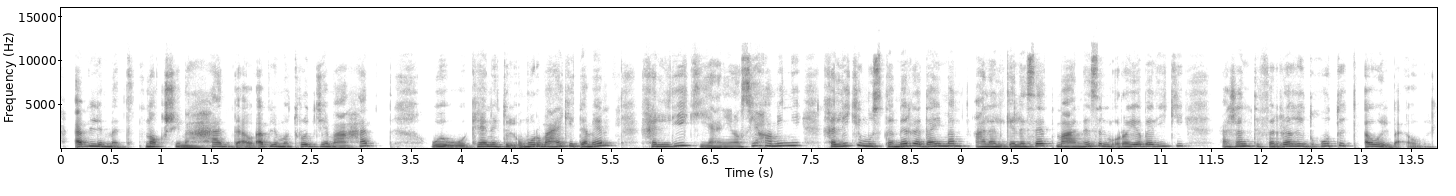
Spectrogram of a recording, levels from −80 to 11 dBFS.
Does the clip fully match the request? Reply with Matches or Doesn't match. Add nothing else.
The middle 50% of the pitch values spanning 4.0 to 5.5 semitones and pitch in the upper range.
Matches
